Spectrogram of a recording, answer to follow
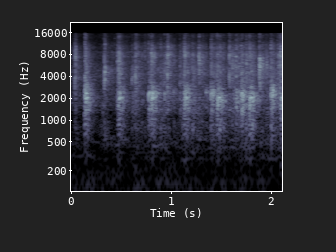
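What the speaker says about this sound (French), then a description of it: "je vous demande de les applaudir" Applause from the crowd at a patronal festival reception in Le Gosier, Guadeloupe: steady clapping from many hands, fairly close and moderately loud, continuing without a break.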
